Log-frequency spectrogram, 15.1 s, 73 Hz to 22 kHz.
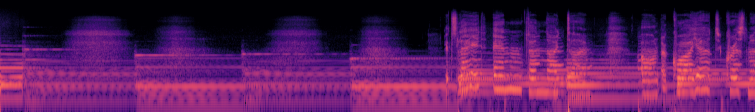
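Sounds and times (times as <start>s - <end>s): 
slow gentle breathing under a duvet: 1.2s - 4.6s, 5.2s - 8.9s, 11.9s - 12.6s
speech: 8.9s - 11.9s, 12.8s - 15.0s.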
